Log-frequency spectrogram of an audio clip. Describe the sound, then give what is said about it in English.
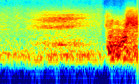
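A single sneeze: a breathy inhale builds for about a second, then a sudden loud, explosive burst of air ends it. No one speaks. “Oh, sorry, it's me sneezing.”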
